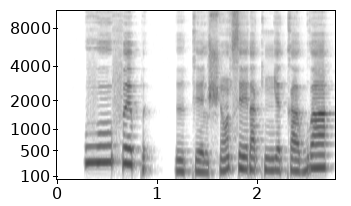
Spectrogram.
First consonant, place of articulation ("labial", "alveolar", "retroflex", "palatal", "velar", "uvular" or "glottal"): labial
